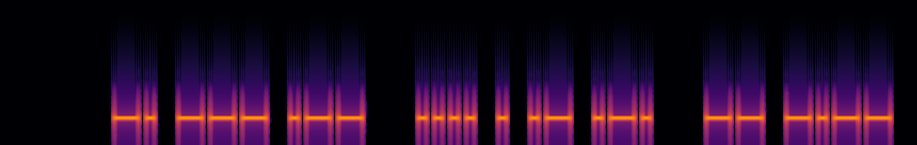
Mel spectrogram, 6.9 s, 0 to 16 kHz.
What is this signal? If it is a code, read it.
Morse code, heard as a keyed tone, about 20 wpm, 700 Hz. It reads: NOW HEAR MY
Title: Sentences from Top 1100 Words 20wpm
